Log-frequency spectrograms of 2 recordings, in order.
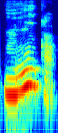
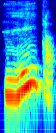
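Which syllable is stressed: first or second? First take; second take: first; first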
